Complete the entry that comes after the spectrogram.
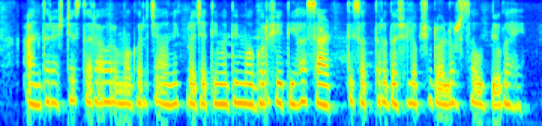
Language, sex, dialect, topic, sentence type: Marathi, female, Varhadi, agriculture, statement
